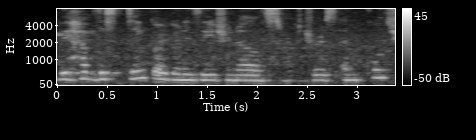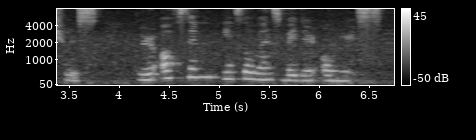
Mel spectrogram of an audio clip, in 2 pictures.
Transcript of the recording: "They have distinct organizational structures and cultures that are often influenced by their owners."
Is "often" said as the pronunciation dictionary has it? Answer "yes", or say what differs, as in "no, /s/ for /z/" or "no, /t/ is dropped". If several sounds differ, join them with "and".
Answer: yes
